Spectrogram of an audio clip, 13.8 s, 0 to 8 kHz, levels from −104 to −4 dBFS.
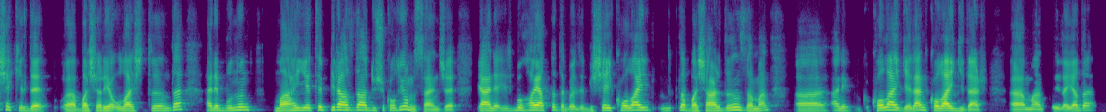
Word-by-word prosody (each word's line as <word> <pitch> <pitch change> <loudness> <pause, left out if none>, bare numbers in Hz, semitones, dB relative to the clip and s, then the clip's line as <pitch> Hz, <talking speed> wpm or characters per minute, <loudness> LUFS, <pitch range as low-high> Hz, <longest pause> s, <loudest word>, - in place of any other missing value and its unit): şekilde, 140 - -1 0.2
aaa, 115 -2 +1
başarıya 130 +2 +2
ulaştığında, 150 +9 -1 0.2
hani, 155 -1 0
bunun 195 +5 -2 0.2
mahiyeti 165 +6 +1
biraz 185 -2 +3
daha 175 -3 +3
düşük 160 +2 -9
oluyor 200 +7 0
mu - - -1
sence? 95 -2 -2 0.3
Yani, 145 +1 +4
iii, 140 +3 -9
bu 165 -2 -2
hayatta 170 +1 +4
da 140 -6 -4
böyle. 105 +1 -4
Bir - - -6
şeyi 165 +5 -1
kolaylıkla 165 -1 0
başardığın 135 +7 +2
zaman, 150 0 -1 0.3
aaa, 125 +1 0
hani, 140 -4 -4
ko - - -23
kolay 180 +1 +4
gelen 160 +8 +2
kolay 155 -2 +5
gider, 95 -6 -1 0.3
aaa, 110 -1 +2
mantığıyla 110 0 -3
ya 130 +3 +1
da 160 0 -3
150 Hz, 150 wpm, -23 LUFS, 130-170 Hz, 0.3 s, kolay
